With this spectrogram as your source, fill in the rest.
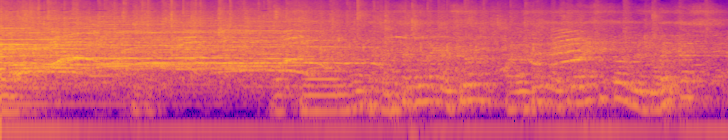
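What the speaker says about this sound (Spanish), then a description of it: "le damos un fuerte aplauso a para mi señor padre" A crowd at a live regional Mexican band show in Lakewood, New Jersey cheers, whoops and applauds loudly throughout, with shouting voices mixed in.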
